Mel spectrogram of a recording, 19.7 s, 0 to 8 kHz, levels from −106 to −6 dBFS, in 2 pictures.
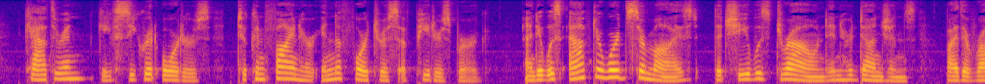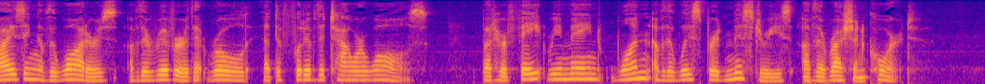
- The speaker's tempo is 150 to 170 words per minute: Yes, average, 165 wpm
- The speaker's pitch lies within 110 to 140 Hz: No, medium, 165 Hz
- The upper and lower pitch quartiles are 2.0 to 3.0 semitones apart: No, average, 4.1 semitones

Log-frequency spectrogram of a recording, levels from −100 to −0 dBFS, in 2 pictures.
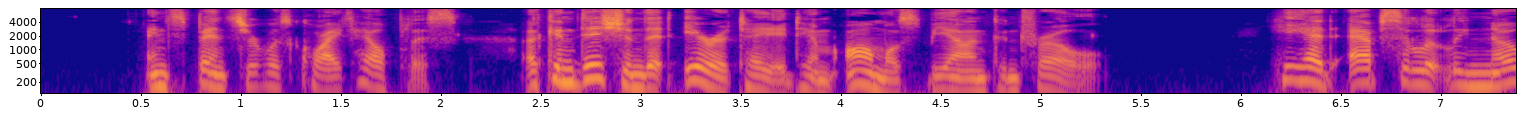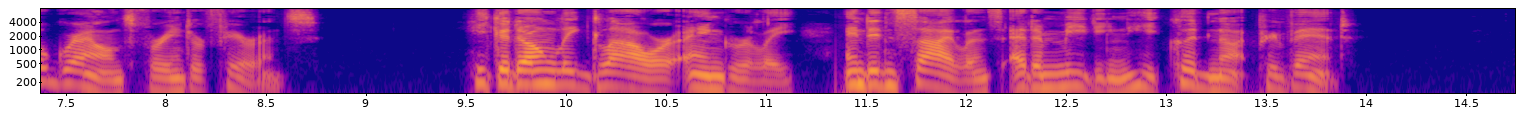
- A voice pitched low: No, medium, 155 Hz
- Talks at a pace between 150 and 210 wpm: No, average, 140 wpm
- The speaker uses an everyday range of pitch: No, wide, 6.2 semitones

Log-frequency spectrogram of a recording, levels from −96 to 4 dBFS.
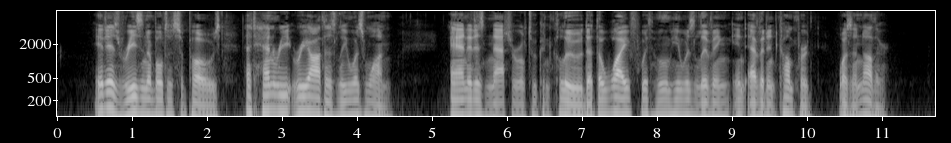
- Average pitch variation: Yes, average, 3.2 semitones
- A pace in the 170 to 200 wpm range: No, average, 150 wpm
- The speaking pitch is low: Yes, very low, 95 Hz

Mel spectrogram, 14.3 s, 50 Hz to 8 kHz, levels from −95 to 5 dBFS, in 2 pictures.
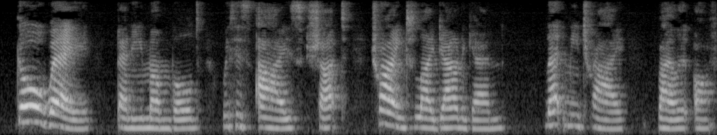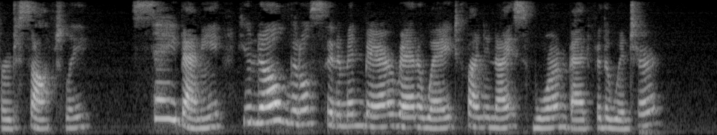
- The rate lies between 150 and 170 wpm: Yes, average, 155 wpm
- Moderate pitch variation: Yes, average, 4.0 semitones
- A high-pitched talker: Yes, high, 220 Hz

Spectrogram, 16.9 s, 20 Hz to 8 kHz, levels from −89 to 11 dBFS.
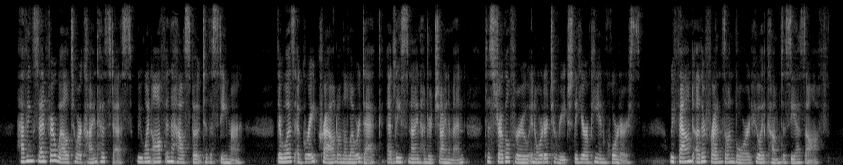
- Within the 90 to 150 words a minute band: No, average, 190 wpm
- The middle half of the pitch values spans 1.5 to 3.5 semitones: Yes, average, 2.8 semitones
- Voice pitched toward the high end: No, medium, 175 Hz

